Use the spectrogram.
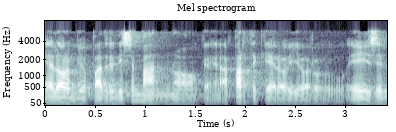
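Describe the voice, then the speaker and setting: A man speaks at a moderate pace with a very deep, low pitch. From Sardinia, San Vito. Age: 80s+. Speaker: folk musician, launeddas master. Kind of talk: interview, personal recollection. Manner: halting, with repetitions.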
